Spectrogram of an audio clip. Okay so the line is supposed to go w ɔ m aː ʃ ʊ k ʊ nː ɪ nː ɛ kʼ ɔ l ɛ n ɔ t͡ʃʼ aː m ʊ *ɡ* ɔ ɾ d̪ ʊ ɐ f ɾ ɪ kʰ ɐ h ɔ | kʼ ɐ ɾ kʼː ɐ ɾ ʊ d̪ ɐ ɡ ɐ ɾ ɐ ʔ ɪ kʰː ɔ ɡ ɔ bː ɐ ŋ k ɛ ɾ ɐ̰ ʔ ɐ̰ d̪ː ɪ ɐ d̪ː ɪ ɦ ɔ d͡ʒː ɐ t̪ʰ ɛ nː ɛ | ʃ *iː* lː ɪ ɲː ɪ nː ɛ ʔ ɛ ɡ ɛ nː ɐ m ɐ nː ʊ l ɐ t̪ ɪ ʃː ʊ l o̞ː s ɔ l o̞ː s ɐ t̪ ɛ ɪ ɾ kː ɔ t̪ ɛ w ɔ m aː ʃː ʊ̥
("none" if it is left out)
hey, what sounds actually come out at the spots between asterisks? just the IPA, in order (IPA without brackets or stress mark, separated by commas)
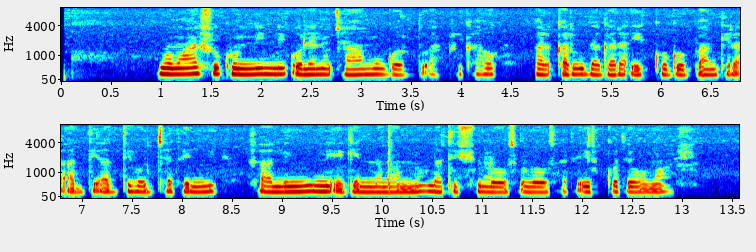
ɡ, aː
